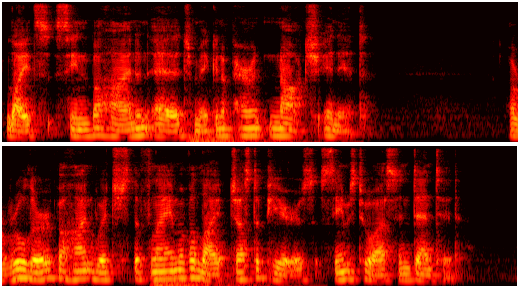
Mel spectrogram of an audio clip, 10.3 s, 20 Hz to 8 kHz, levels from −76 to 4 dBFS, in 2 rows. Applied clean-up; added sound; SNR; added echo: none; Boom; 18 dB; reverberation time 0.3 s.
